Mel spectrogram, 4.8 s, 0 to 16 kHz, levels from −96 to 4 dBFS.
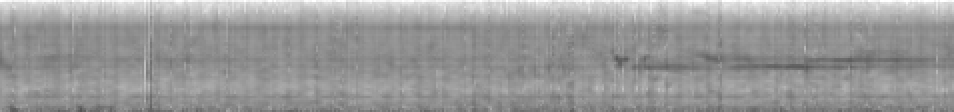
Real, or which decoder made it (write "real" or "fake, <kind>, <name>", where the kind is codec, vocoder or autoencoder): fake, vocoder, BigVGAN v2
